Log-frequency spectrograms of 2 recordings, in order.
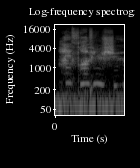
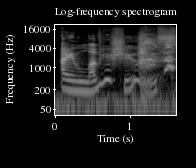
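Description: First: The tone sounds warm and sincere. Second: The tone sounds mocking and insincere. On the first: The compliment is honestly meant. The speaker calls it right. "I feel like a genuine way to be like" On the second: The compliment is really a put-down. The speaker calls it wrong. "I'd be like, damn, are you dragging my shoes?"

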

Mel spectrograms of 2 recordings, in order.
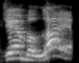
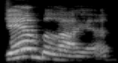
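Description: First: It is said with excited emphasis. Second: It is said plainly, without excitement.

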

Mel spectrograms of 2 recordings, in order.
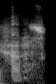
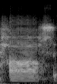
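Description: First: The name is said in a northern English accent. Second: The name is said in a posh southern accent. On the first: "I just say Haas because I'm from Leeds" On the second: "Some people say Haas if you're from the south and posh"

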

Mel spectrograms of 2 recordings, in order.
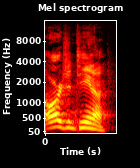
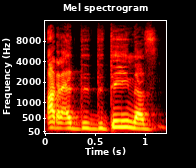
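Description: First: Argentina is said with a plain English accent. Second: Argentina is said with an exaggerated Spanish accent. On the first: The speaker calls it right. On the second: The speaker calls it wrong.

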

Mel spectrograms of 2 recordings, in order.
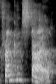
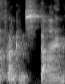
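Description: First: The name is said with altered sounds. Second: The name is said with its usual sounds. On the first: The speaker calls it wrong. "someone mispronouncing the name" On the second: The speaker calls it right.

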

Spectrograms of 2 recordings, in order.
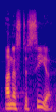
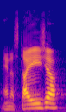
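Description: First: The stress falls where Russian speakers put it. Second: The stress falls where English speakers put it. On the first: The speaker calls it right. "the Russian name is Anastasia" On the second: The speaker calls it wrong. "What do we say?"

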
